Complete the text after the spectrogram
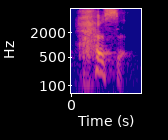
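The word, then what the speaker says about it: Hesed (חסד): 希伯来文它发音可能比较难，中国人发音比较难，它叫 Hesed。 Hesed，大家说 Hesed，这个是神特别的爱。在旧约里面说到神的爱，当他说到神与人立约的爱的时候，他就用这个字 Hesed，希伯来文。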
